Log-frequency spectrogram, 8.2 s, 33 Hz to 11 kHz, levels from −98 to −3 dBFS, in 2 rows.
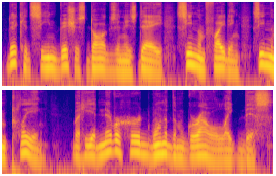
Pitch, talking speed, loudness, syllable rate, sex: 115 Hz, 185 wpm, -20 LUFS, 4.0 syllables/s, male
